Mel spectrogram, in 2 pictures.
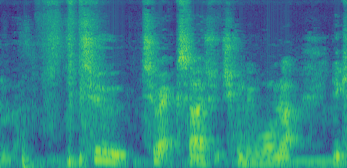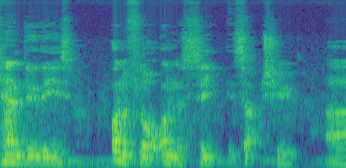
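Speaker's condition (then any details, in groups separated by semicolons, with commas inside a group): No condition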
